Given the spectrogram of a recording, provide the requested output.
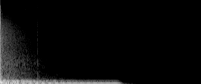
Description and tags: Kick Of God Wet 030
drumset, god, kick, realistic, set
